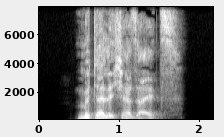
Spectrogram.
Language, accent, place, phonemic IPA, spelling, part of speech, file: German, Germany, Berlin, /ˈmʏtɐlɪçɐˌzaɪts/, mütterlicherseits, adverb, De-mütterlicherseits.ogg
- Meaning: maternally, from the mother's side, on the mother's side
